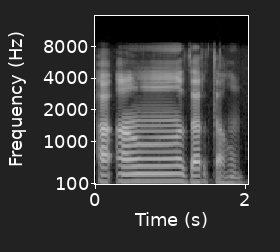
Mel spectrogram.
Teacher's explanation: You can see dhal after noon sakin, and dhal is an ikhfa letter, so ikhfa will be done and gunna will be done in noon sakin.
